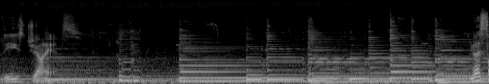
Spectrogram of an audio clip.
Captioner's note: birds chirping; gentle music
